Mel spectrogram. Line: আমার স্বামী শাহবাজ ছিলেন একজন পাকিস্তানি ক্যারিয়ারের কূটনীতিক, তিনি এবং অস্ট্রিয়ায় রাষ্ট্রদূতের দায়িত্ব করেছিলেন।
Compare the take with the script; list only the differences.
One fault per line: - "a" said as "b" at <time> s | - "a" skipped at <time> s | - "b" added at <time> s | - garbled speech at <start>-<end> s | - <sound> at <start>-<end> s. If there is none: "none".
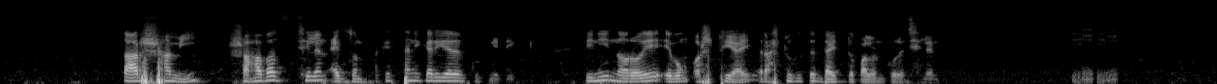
- "আমার" said as "তার" at 1.2 s
- "নরওয়ে" added at 6.1 s
- "পালন" added at 8.5 s
- laugh at 10.7-11.2 s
